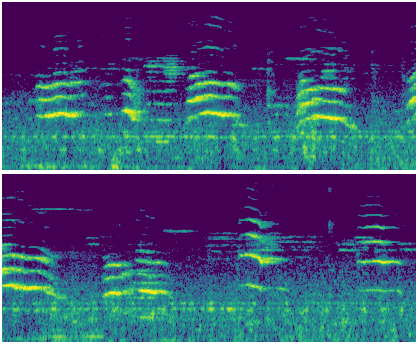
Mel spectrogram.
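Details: Cat calling its mother with clear, repeated meows roughly every one to two seconds, each a bright harmonic note that bends up then falls, some longer and drawn out, over a faint steady background hum.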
